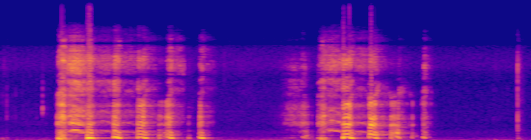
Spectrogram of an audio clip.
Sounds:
Laughter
